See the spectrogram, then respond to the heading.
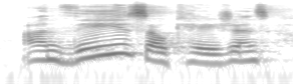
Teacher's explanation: so these gets the high pitch then we go down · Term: tonic stress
